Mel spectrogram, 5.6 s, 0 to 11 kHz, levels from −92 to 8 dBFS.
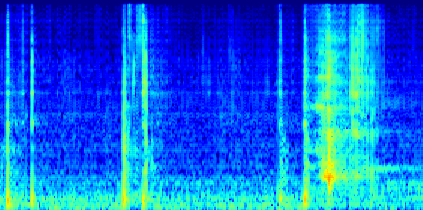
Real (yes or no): no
